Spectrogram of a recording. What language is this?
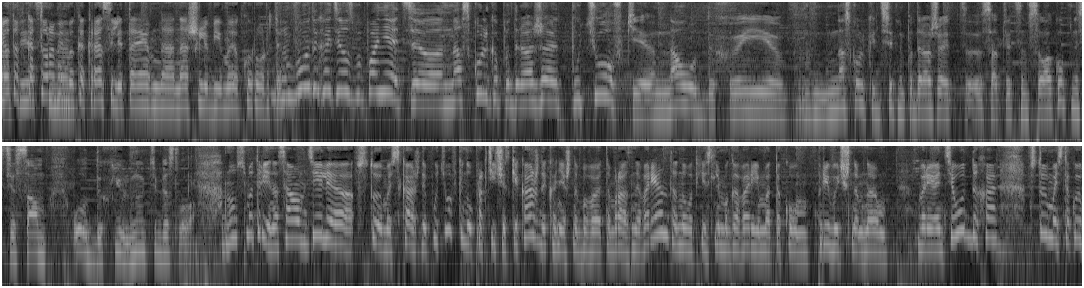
Russian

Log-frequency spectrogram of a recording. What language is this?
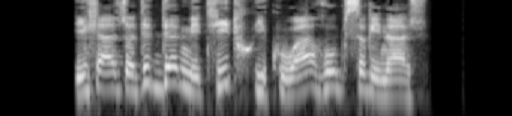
Kabardian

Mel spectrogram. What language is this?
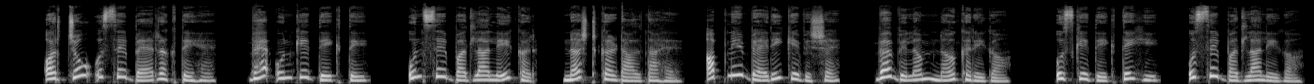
Hindi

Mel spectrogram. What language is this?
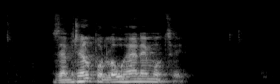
Czech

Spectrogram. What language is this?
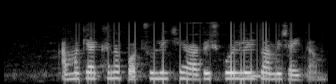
Bangla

